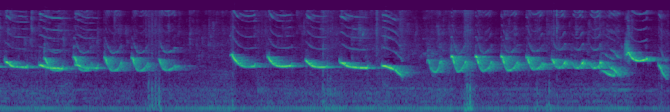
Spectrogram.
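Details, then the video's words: Energetic sirtu cipow songbird pouring out repeated bright whistles, each note curving down in a quick, even rhythm of about three per second, with a short pause and a final higher flourish. "siulan merdu burung sirtu cipow gacor"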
